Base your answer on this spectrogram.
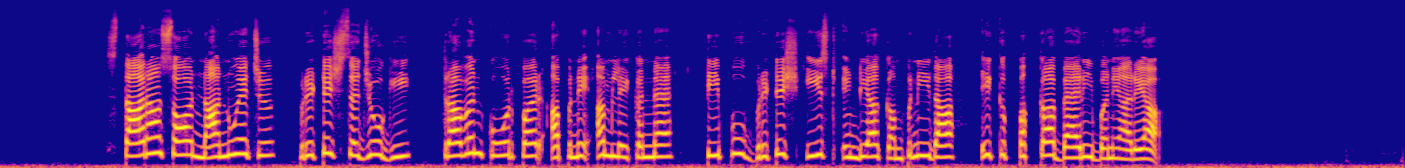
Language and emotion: Dogri, neutral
